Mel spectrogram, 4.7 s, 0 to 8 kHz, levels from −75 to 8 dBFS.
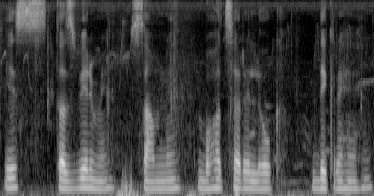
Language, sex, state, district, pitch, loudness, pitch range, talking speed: Hindi, male, Bihar, Purnia, 130 Hz, -16 LUFS, 120-135 Hz, 130 wpm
